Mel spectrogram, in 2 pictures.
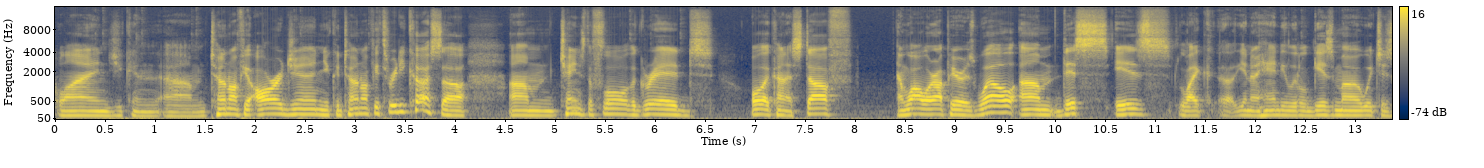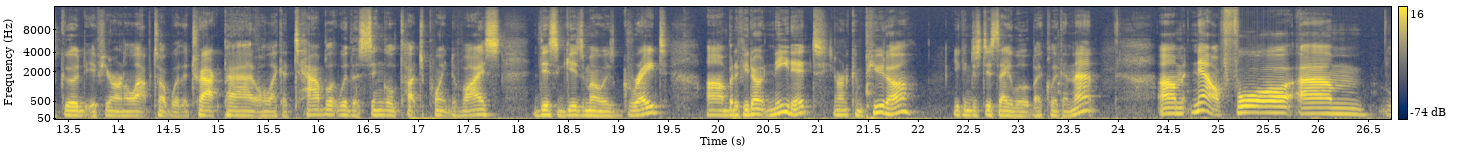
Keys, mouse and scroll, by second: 9.9 click, 11.3 click, 12.7 click, 18.2 click, 24.0 middle click, 24.4 scroll down 2, 24.6 middle click, 25.2 scroll up 1, 25.3 middle click, 25.8 shift+middle click, 26.0-26.7 scroll up 2.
